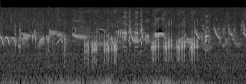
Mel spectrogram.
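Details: A great reed warbler delivers a loud, scratchy song of chattering and croaking syllables, some rasping notes repeated two or three times, mixed with higher squeaky slurs. The song is continuous and rapid.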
